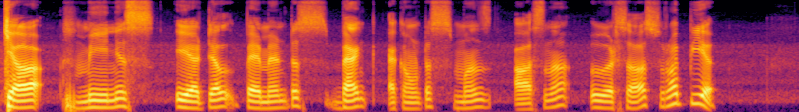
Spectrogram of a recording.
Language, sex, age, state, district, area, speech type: Kashmiri, male, 18-30, Jammu and Kashmir, Bandipora, rural, read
